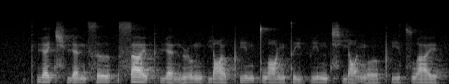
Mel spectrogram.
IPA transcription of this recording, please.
pʰ ɥ ɛ˦ t͡ɕʰ ɥ ɛ̰˨˩ n s ɹ̩˥˨ | s a˥˨ ɪ̯ pʰ ɥ ɛ̰˨˩ n ɻ ʊ˥˨ ŋ p j ɑ˨˦ ʊ̯ pʰ i˦ n t̪ w ɑ˨˦ ŋ t̪ ḭ˨˩ p i˦ n t͡ɕʰ j ɑ̰˨˩ ŋ o˥˨ ʊ̯ pʰ i˨˦ t͡s w a˦ ɪ̯

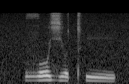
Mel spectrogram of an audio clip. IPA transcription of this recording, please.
v o zʲ o tʰ i

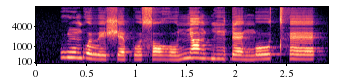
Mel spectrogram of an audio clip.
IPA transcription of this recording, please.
β ũ˦ ɡʷ ɛ˨ β e˨ ʃ ɛ˨ p ʊ˨ s ɔ˨ ɣ o˨˦ ɲ ã˦ ɡ͡b ĩ˨ ɗ ɛ˨ ŋ oː˦ tʰ ɛ˦

